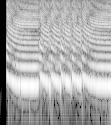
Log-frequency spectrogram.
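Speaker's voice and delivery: long high bleating goat call. Pretend. [name] answers the goat-sound challenge with a bleat. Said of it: "I'll do a goat sound".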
